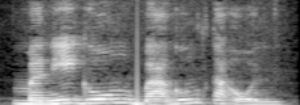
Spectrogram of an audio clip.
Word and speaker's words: Manigong Bagong Taon: And to greet a Happy New Year in Tagalog, the traditional greeting is Manigong Bagong Taon. Ma-ni-gong Bagong Taon.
